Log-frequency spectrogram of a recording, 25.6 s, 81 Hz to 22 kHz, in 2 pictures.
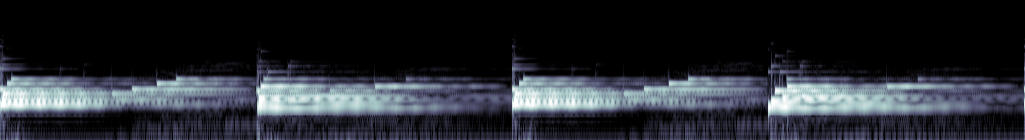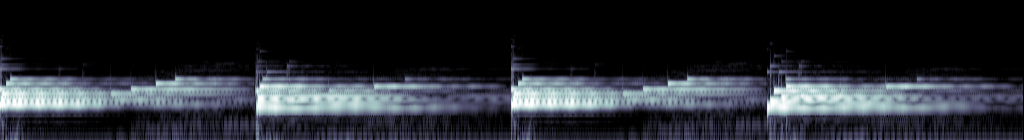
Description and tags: Chill Lofi Vibes Loop 75 BPM
melody, hiphop, bpm, loop, beat, beats, samples, loops, vibes, music, chill, 75, lofi, lo-fi, out, pack, relax, sample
